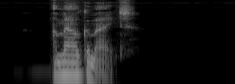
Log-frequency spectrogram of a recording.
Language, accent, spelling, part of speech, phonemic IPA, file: English, Australia, amalgamate, verb / adjective / noun, /əˈmælɡəˌmeɪt/, En-au-amalgamate.ogg
- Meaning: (verb) 1. To merge, to combine, to blend, to join 2. To make an alloy of a metal and mercury 3. To combine (free groups) by identifying respective isomorphic subgroups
